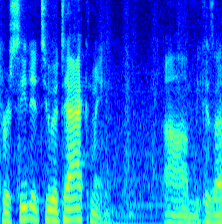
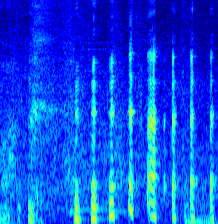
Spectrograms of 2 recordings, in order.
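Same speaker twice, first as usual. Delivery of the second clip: high, breathless staccato chuckle; laugh; 6 semitones higher than usual. Real, not acted. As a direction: laugh off your own trauma. Laughs at own trauma joke.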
